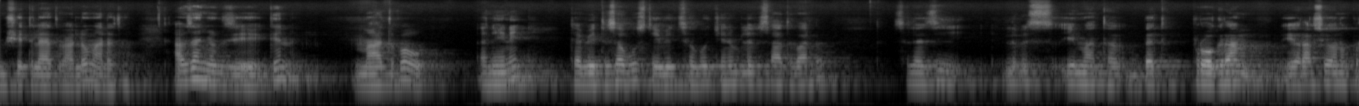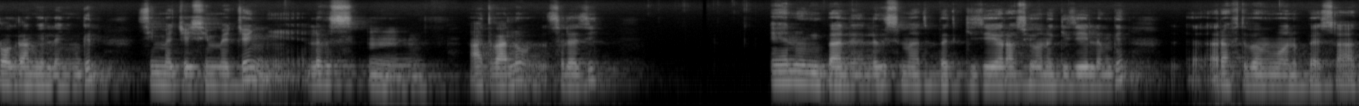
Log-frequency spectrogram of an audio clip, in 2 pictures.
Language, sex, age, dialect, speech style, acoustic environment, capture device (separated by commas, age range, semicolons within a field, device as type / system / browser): Amharic, male, 25-34, Ethiopia - Gojjam, excited, silence, mobile / Linux / Chrome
